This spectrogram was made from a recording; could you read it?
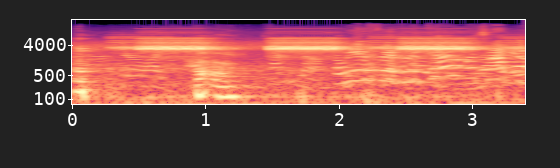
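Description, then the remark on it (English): A shrill, high-pitched fire alarm buzzes in long repeated bursts with a brief gap between them, loud and steady, while people talk underneath it. “You got yourself a little alarm going.”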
